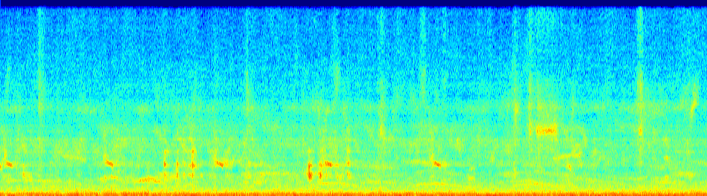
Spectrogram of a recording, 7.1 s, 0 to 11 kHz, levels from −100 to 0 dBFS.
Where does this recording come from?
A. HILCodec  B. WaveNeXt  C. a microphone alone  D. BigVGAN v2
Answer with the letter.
B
